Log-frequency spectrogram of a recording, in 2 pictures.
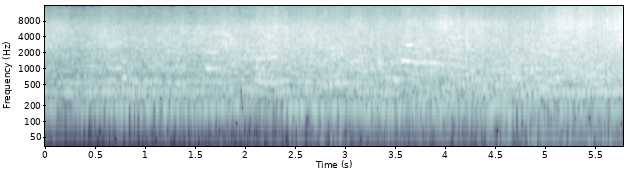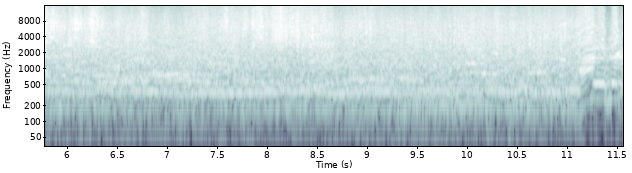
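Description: Hot rod race cars roar around the track at the 1994 All Ireland Hot Rod Finals in Clonea, County Waterford, engines droning and whining loudly and continuously while a commentator talks over the race.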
